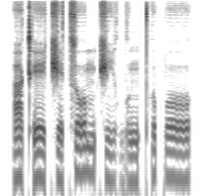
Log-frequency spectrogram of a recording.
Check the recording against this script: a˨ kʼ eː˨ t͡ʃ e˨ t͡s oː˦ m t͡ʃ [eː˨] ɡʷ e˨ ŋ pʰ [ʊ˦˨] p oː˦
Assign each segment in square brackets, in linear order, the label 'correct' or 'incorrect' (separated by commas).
incorrect, incorrect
